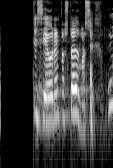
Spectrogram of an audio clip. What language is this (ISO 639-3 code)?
isl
